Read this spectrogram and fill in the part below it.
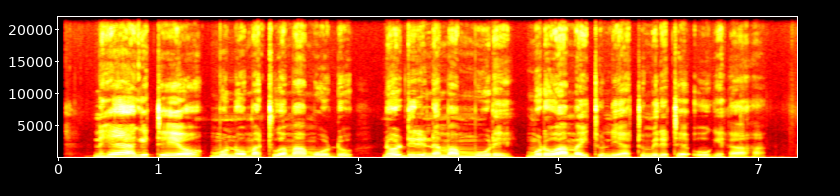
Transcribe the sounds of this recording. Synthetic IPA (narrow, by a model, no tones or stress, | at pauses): neɦɛjaɣeteɔmonɔmatuamamodo | nɔdiɾenamamoɾemoɾowamaitoneatomeɾetɛʔoɣeɦaɦa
